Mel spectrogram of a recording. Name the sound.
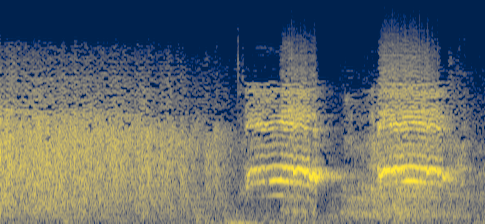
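sheep bleating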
